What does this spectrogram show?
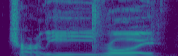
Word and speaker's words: Charleroi: Charleroi, Pennsylvania. Got it? Charlie Roy.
